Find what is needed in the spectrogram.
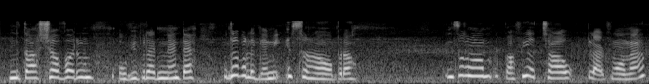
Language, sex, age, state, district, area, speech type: Dogri, female, 18-30, Jammu and Kashmir, Samba, rural, spontaneous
